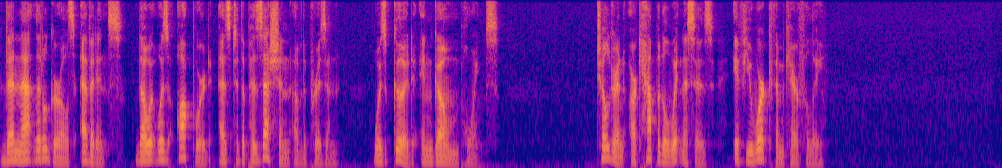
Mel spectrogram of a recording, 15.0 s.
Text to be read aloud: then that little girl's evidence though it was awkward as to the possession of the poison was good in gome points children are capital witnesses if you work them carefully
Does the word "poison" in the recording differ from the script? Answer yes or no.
yes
